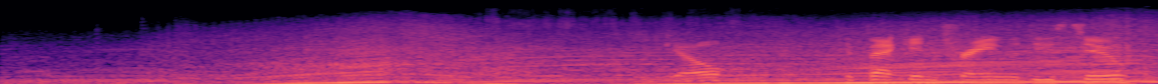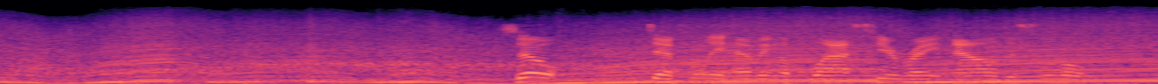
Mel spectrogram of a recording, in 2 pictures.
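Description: A car engine revs up and down, rising and falling in pitch as gears change.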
